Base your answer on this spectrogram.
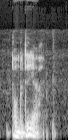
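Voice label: "bombardier", British English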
